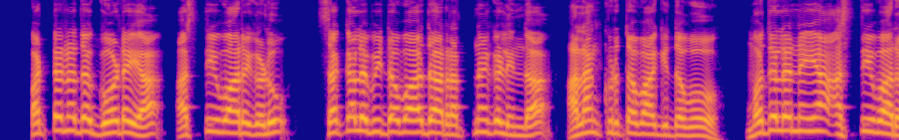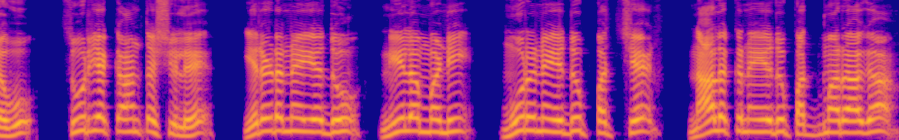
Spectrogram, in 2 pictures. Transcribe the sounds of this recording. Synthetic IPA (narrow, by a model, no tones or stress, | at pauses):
pɐʈːɐɳɐd̪ɐɡoːɽɐjɐɐst̪iʋaːɾɐɡɐɭu | sɐkɐlɐʋid̪ʱɐʋaːd̪ɐɾɐt̪̚nɐɡɐɭind̪ɐɐlɐŋkɾut̪ɐʋaːɡid̪ːɐʋoː | mɔd̪ɐlɐnɛjɐɐst̪iʋaːɾɐʋu | suːɾjɐkaːnt̪ɐʃile | ɛɾɐɽɐnɛjɐd̪uniːlɐmbɐɳi | muːɾɐnɛjɐd̪upɐtːt͡ʃe | naːlɐkːɐnɛjɐd̪upɐd̪̚mɐɾaːɡɐ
